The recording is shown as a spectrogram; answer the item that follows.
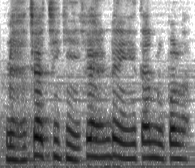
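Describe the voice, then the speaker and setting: An actress playing a young wife who speaks to her husband in a soft, coaxing, pleading way. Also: high voice, fairly even intonation, fast, faint music behind. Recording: distant from mic.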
